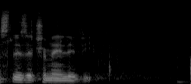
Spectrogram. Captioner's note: speaking French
